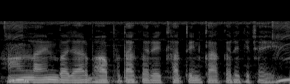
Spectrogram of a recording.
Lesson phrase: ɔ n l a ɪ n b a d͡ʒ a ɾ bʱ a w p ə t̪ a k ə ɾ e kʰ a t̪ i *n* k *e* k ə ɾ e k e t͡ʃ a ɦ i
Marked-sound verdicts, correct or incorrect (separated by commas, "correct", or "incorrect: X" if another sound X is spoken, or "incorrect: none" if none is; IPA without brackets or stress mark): correct, incorrect: a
